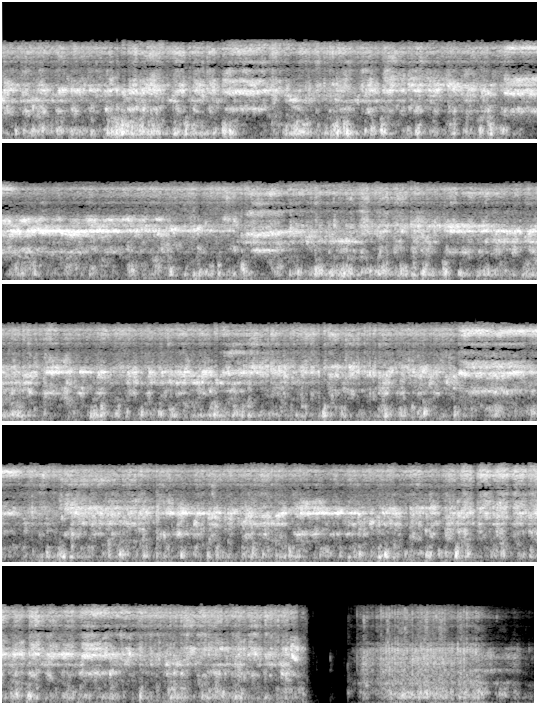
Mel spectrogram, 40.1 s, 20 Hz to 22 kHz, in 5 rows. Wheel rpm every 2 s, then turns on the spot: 230, 230, 230, 230, 220, 220, 230, 230, 230, 230, 230, 230, 230, 230, 230, 230, 230, 230, 90, 20.
36-40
